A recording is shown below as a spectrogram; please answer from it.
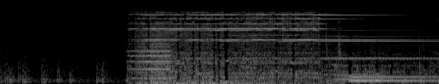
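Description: An old desk telephone's bell ringing, starting suddenly about a second in with a metallic ring that slowly fades.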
